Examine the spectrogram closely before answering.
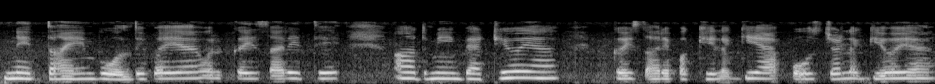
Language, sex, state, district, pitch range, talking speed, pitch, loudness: Punjabi, female, Punjab, Pathankot, 245-275 Hz, 140 wpm, 265 Hz, -14 LUFS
